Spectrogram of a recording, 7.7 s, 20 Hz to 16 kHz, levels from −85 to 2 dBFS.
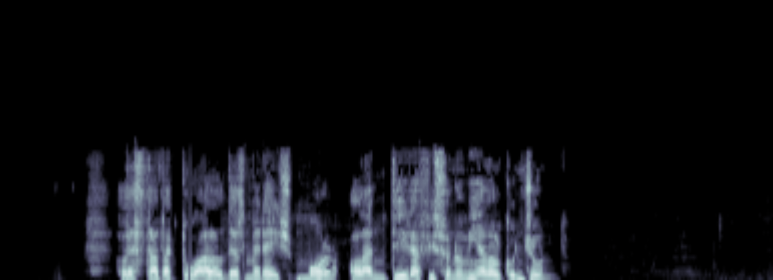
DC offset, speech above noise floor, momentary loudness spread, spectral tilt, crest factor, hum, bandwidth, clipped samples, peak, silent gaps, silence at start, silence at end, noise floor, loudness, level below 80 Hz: under 0.1%; 68 dB; 5 LU; -5 dB/octave; 16 dB; none; 7.8 kHz; under 0.1%; -2 dBFS; none; 0.9 s; 2.3 s; -82 dBFS; -15 LUFS; -56 dBFS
